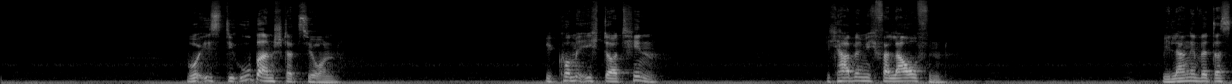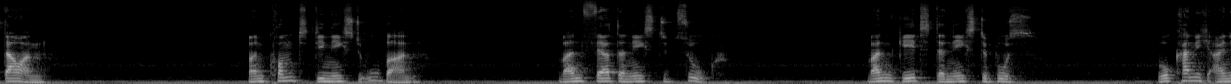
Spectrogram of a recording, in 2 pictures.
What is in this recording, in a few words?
German Lesson Inquiry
